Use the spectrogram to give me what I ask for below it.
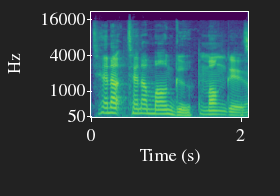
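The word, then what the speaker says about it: Mongeau: Mongu. That's how you pronounce.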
